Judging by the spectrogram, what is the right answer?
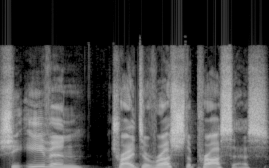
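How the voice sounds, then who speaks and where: A man's plain, everyday voice, fairly high in pitch with lively intonation, in a dry, close sound with no echo. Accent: American. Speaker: radio host. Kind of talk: talk radio interview and call-in. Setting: studio.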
